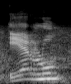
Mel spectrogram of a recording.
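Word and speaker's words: heirloom: एंड नाउ आवर एयरलूम, यहाँ ये silent है फ्रेंड्स, एयरलूम मीन्स क्या होता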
